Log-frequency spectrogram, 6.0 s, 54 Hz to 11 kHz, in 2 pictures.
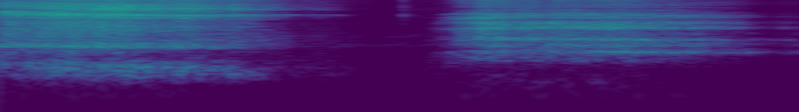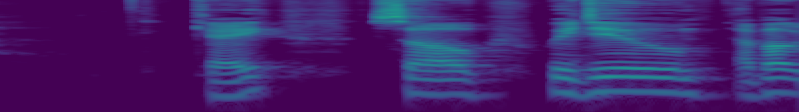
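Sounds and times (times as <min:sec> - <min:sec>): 
long relaxed exhale: 0:00.0 - 0:03.1
deep airy inhale through the mouth: 0:00.0 - 0:03.2
speech: 0:03.8 - 0:05.9.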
